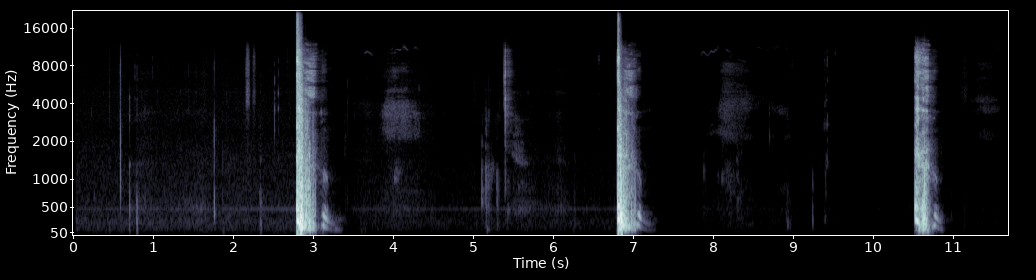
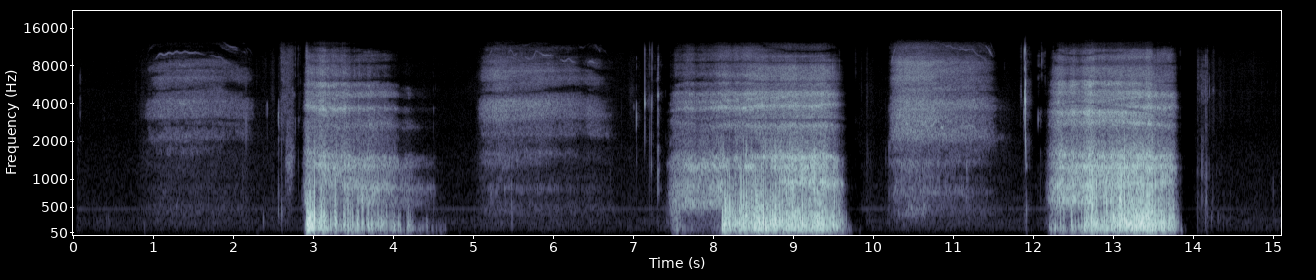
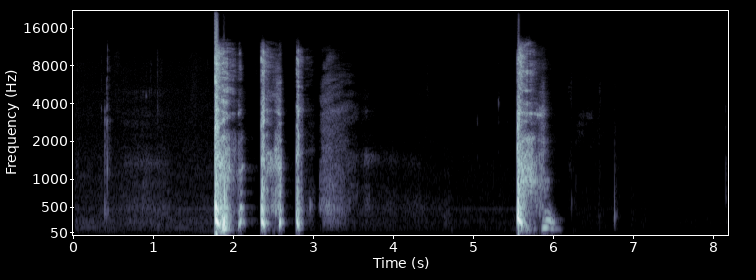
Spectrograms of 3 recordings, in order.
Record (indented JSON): {
  "three_cough_length": "11.7 s",
  "three_cough_amplitude": 32768,
  "three_cough_signal_mean_std_ratio": 0.15,
  "exhalation_length": "15.1 s",
  "exhalation_amplitude": 32768,
  "exhalation_signal_mean_std_ratio": 0.45,
  "cough_length": "8.2 s",
  "cough_amplitude": 32768,
  "cough_signal_mean_std_ratio": 0.18,
  "survey_phase": "beta (2021-08-13 to 2022-03-07)",
  "age": "18-44",
  "gender": "Male",
  "wearing_mask": "No",
  "symptom_new_continuous_cough": true,
  "symptom_sore_throat": true,
  "symptom_onset": "6 days",
  "smoker_status": "Never smoked",
  "respiratory_condition_asthma": false,
  "respiratory_condition_other": false,
  "recruitment_source": "Test and Trace",
  "submission_delay": "1 day",
  "covid_test_result": "Positive",
  "covid_test_method": "ePCR"
}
